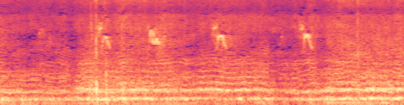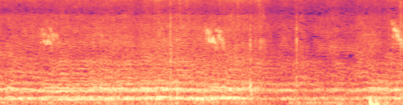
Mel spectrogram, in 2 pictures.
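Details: Worker honey bees in nonstop traffic at a feral colony: a steady, layered droning hum with bands low and mid, plus brief faint high chirps scattered through; a low rumble lies beneath.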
